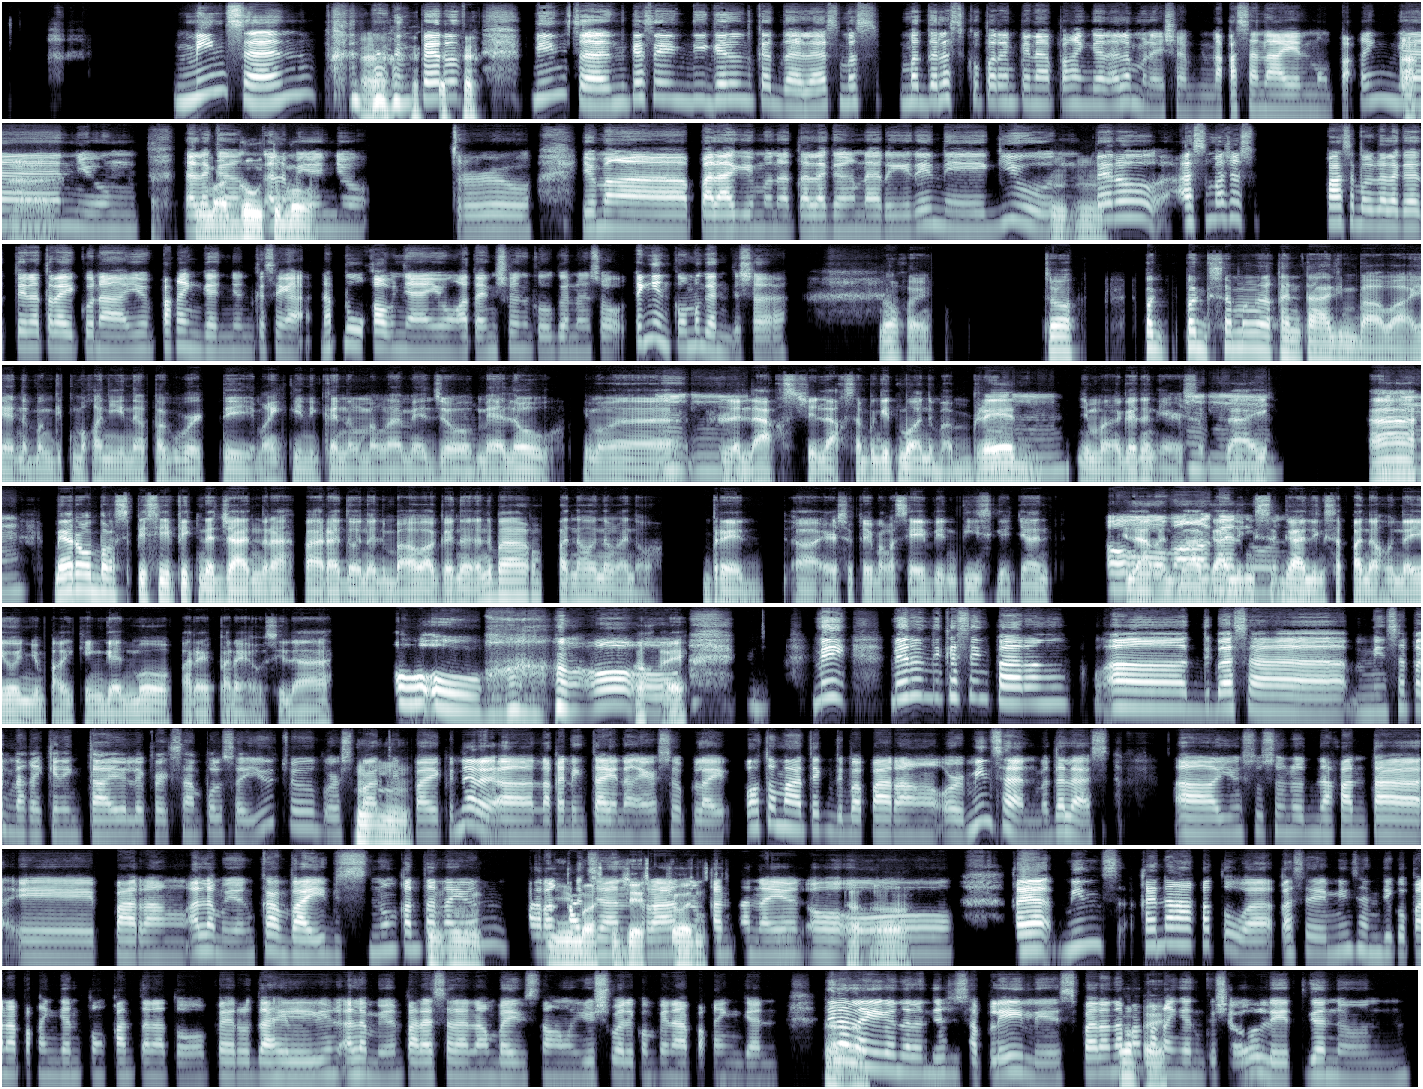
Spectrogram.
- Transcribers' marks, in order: laugh; in English: "genre"; other background noise; chuckle
- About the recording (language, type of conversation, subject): Filipino, podcast, Paano mo binubuo ang perpektong talaan ng mga kanta na babagay sa iyong damdamin?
